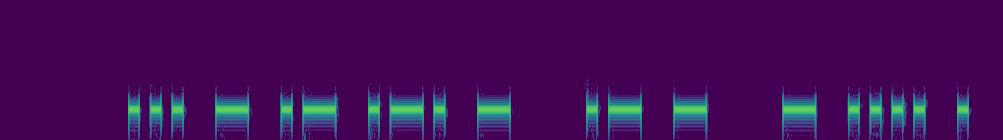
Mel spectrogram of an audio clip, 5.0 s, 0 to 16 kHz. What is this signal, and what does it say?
Morse code, heard as a keyed tone, about 22 wpm, 700 Hz. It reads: START AT THE
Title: Sentences from Top 1000 Words - Review Part 6 - 22wpm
